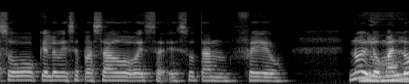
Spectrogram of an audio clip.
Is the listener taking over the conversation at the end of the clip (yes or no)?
no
